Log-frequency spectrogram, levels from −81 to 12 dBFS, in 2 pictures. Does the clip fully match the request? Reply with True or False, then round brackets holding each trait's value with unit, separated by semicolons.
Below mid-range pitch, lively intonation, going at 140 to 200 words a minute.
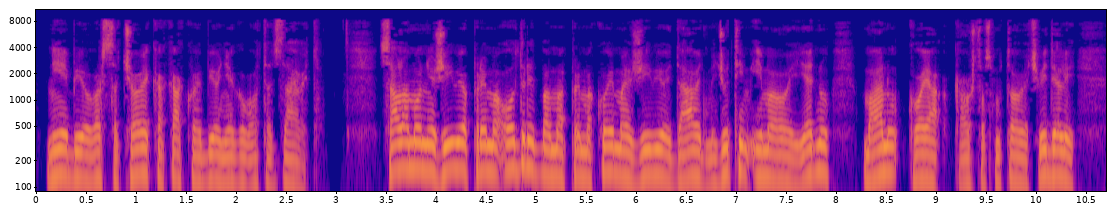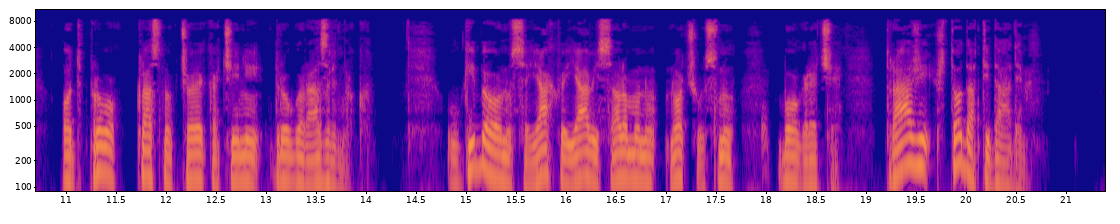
False (120 Hz; 4.1 semitones; 155 wpm)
